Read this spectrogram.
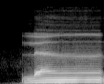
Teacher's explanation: نون تنوین کا باریک اخفا ہے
